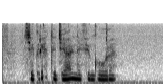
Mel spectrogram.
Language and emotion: Russian, neutral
